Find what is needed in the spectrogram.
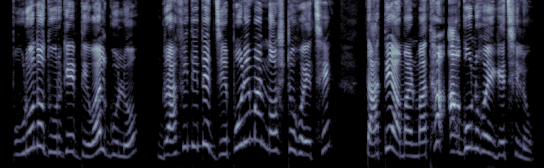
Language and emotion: Bengali, angry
